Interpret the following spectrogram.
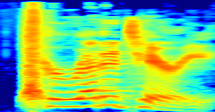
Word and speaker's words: hereditary: Hereditary es hereditario. This sickness is not hereditary. Esta enfermedad no es hereditaria. Hereditary. La sílaba tónica es la segunda, hereditary.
